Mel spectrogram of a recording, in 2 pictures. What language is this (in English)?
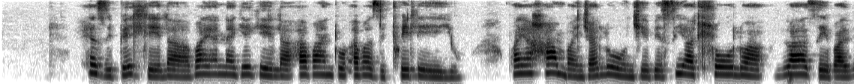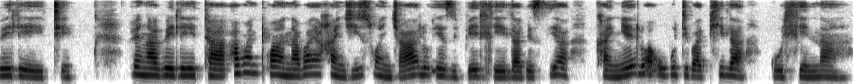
North Ndebele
